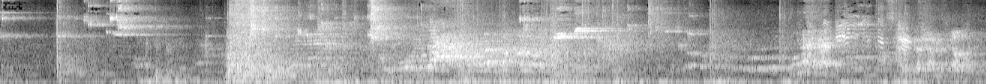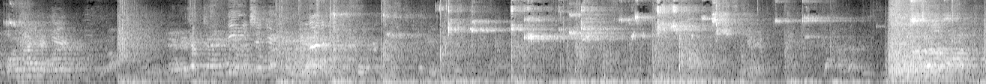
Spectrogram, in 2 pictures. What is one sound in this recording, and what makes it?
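Sneakers squeak on a wooden floor in a large echoing hall.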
